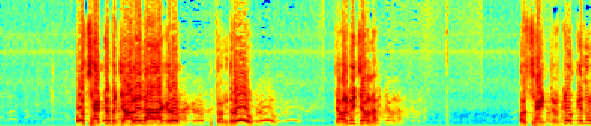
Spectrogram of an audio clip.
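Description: A man announces excitedly through a loudspeaker.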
